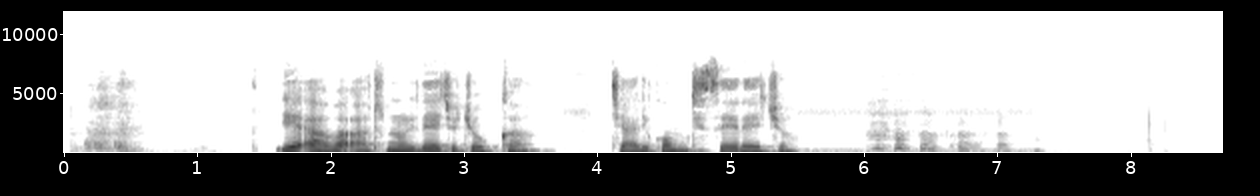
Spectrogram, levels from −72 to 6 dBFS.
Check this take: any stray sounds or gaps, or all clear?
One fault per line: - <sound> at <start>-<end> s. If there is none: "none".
- laugh at 6.0-7.1 s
